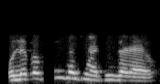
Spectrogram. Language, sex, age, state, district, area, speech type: Sindhi, female, 45-60, Maharashtra, Thane, urban, conversation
